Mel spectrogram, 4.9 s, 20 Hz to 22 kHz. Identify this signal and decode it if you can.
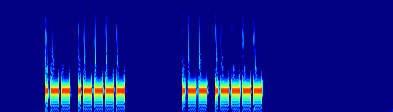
Morse code, heard as a keyed tone, about 34 wpm, 700 Hz. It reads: W1 W1
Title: USA Call Sign Prefixes - Repeated 2x - 35wpm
